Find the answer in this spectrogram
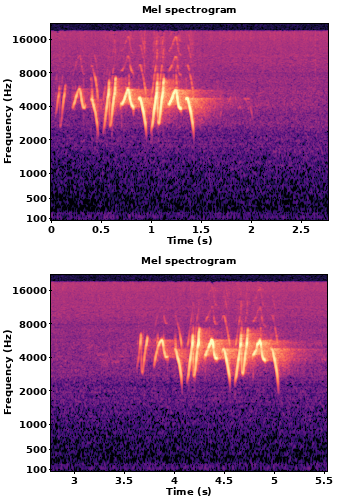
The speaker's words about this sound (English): I was out walking in the Wabisa wetlands yesterday, and I heard a common yellowthroat. So we're going to play the common yellowthroat for me,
